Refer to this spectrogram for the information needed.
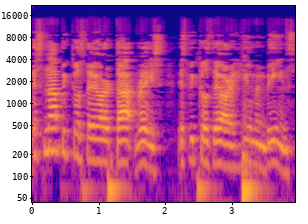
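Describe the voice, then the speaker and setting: Speaking with a Spanish accent, a man talks at a moderate pace in a high pitch. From Latin America. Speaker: political commentator. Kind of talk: opinion monologue. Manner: halting.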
